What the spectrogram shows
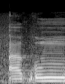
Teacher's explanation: ditutup antara bibir atas dengan bibir bawah lalu didengungkan karena ada penahanan nafas Akum nafasnya tuh dipentokkan ke bibir maka keluarlah suara dengung begini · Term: idg Mimi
